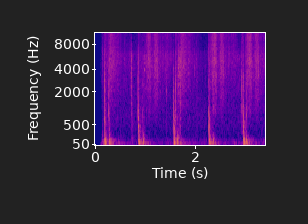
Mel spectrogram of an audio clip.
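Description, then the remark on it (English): Heavy, thudding footsteps of a fur-covered creature charging toward the listener, five loud booming steps at a steady, deliberate pace, each with a deep low impact and a short rumble trailing off. No voices. “The creature turns and charges in your direction.”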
